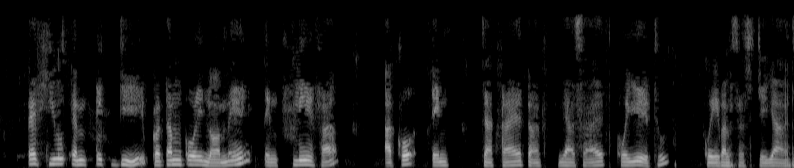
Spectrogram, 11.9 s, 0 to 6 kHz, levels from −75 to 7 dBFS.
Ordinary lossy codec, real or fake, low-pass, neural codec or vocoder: MP3, 24 kbps; fake; 5.4 kHz; codec, 24 kHz, 1 kbps, SNAC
